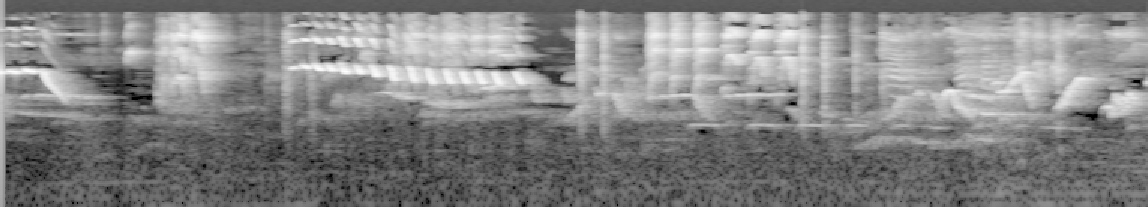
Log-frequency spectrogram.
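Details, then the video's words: White-rumped shama singing fighter style: clear whistled glides, a fast steady train of repeated notes, then a varied burst of high chips and sweeping whistles. "MURAI BATU GACOR FIGHTER BONGKAR ISIAN"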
